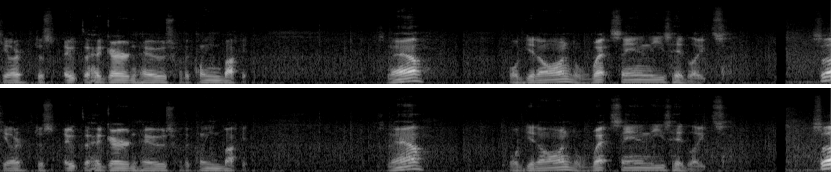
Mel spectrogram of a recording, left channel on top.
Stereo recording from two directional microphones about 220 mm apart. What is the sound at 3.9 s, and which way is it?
Speech, 10° left (ahead or behind).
